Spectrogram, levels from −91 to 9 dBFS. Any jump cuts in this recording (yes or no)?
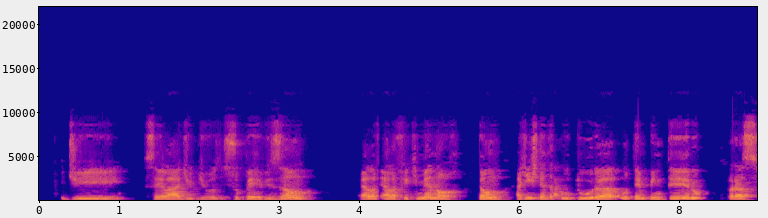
yes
